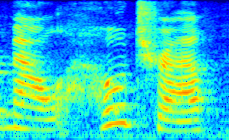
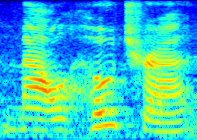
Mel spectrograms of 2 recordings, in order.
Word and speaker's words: Malhotra: uh Dr Mal hoer I cannot say this name it's spelled a l h o t r a it's the o t r a that's throwing me off uh Dr Malhotra says the Maha believes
